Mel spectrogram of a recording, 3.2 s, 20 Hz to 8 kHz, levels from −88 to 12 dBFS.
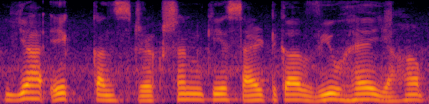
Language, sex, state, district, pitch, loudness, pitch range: Hindi, male, Uttar Pradesh, Lucknow, 155 Hz, -15 LUFS, 150-165 Hz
